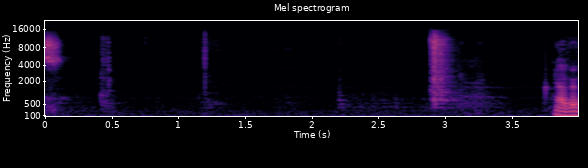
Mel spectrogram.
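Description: A few faint, sparse clicks of small metal parts being handled as a laser head's aluminium air-assist cone is loosened on its set screw and drops free.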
